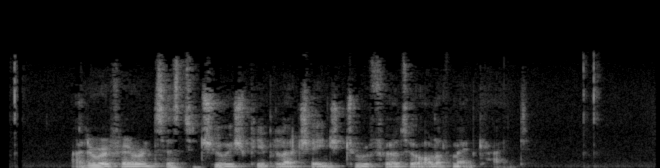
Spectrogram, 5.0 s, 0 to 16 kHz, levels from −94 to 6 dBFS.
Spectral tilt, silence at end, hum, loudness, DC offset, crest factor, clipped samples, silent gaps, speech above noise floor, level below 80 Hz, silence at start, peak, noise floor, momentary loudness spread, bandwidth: -4.5 dB/octave; 0.45 s; none; -32 LUFS; under 0.1%; 20 dB; under 0.1%; none; 23 dB; -76 dBFS; 0.1 s; -12 dBFS; -55 dBFS; 21 LU; 11 kHz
